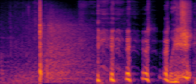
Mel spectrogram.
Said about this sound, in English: Congressman Patrick McHenry, now the Speaker pro tem, ending the session with an emphatic gavel bang.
